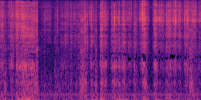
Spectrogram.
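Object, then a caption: Softwood board. A gloved hand pushes a small gouge along the grain of a solid pale softwood board, scraping and cutting the wood. The result is a run of bright, dry, crunchy scraping strokes with a faint low hum underneath.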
